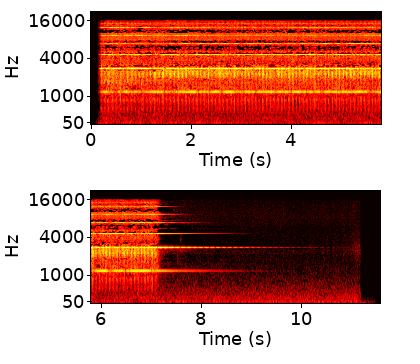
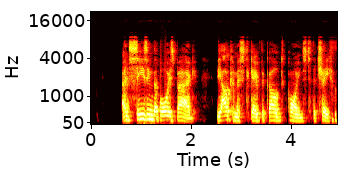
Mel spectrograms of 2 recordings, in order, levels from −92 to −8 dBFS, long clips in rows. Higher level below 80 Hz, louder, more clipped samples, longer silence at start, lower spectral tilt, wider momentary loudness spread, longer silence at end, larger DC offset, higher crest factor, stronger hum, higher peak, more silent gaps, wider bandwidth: second, -66 dBFS vs -54 dBFS; second, -19 LUFS vs -14 LUFS; neither; second, 0.15 s vs 0.6 s; second, 4.5 dB/octave vs -5 dB/octave; about the same, 5 LU vs 7 LU; first, 3 s vs 0 s; neither; about the same, 16 dB vs 14 dB; neither; second, -8 dBFS vs 0 dBFS; neither; first, 16 kHz vs 9.2 kHz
